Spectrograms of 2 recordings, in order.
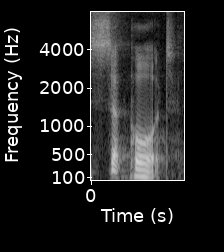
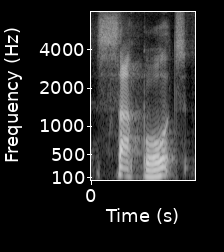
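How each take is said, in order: First: The first vowel is a reduced schwa sound. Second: The first vowel is a strong 'ah' sound. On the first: The speaker calls it right. "the schwa uh in support" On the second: The speaker calls it wrong. "using a strong ah sound"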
